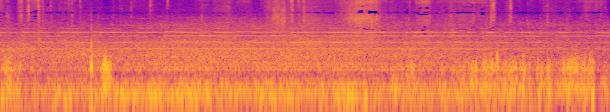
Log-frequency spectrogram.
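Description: A train rolling past with a steady low rumble, a faint steady whine over it, and two sharp knocks about a second in.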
